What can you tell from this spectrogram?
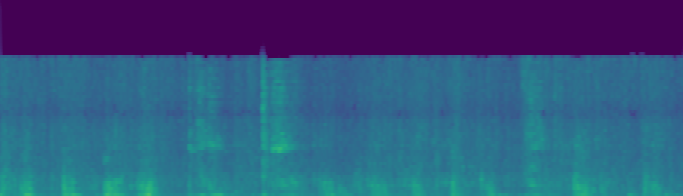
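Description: Metal spoon stirring and scraping thick cornflour-thickened gravy in a black wok, repeated strokes about twice a second over a steady sizzle from the high flame as the sauce comes up to a boil.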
